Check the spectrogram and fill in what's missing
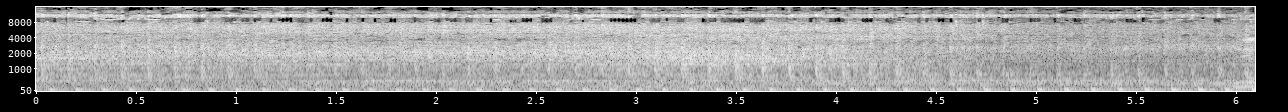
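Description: A Scout 220V mini tractor runs close by while pulling a disc harrow through waist-high weeds in a field. Its engine chugs in a steady, rapid rhythm with a loud, even knocking pulse.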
